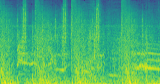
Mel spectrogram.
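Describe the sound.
Rifle gunfire during a night attack near a campfire: many loud, sharp cracks in rapid bursts over a dense, rumbling wash of sustained shooting.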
